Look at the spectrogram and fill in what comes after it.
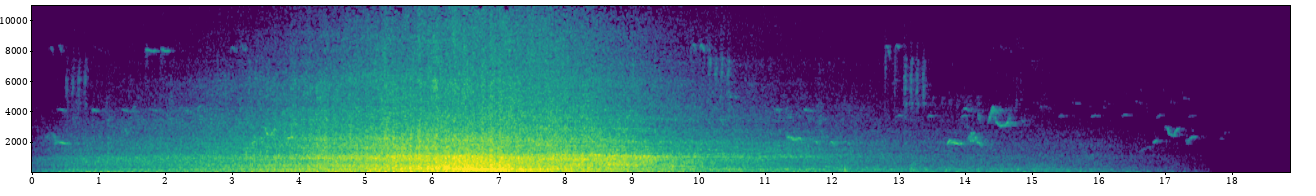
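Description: Passenger train running along the track: a rushing noise of wheels and wind that swells to its loudest about six or seven seconds in, then dies away.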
